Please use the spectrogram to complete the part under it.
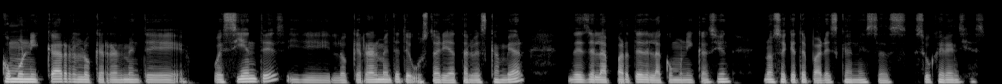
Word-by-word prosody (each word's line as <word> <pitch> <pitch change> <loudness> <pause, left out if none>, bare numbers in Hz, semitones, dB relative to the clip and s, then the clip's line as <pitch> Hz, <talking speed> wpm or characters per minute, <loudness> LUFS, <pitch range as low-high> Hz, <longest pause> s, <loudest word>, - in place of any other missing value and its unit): comunicar 125 0 +4
lo 110 -1 +3
que 105 - -2
realmente, 105 0 -1 0.2
pues, 110 -1 0
sientes 135 - +2
y 105 -2 -4
lo 100 0 -2
que 110 +4 -4
realmente 110 +1 +3
te 105 - 0
gustaría, 100 -1 0
tal 100 0 -2
vez, 105 +1 -1
cambiar 115 - +1 0.4
desde 110 0 +1
la 110 0 +4
parte 110 +1 +1
de 110 - +3
la 100 -1 +2
comunicación, 105 +3 -1 0.3
no 115 0 +2
sé 115 +1 0
qué 110 - +1
te 110 - 0
parezcan 100 +2 -1
esas 100 -1 -4
sugerencias. 110 +2 -3
110 Hz, 170 wpm, -24 LUFS, 105-115 Hz, 0.4 s, comunicar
